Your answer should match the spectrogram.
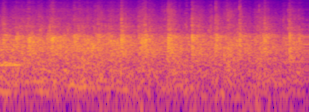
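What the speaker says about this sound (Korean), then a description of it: "우리 시장님 항상 박수 좀 쳐주세요." An audience at a political talk applauds with sustained, dense clapping that keeps a steady level, heard fairly close and without talk over it.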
